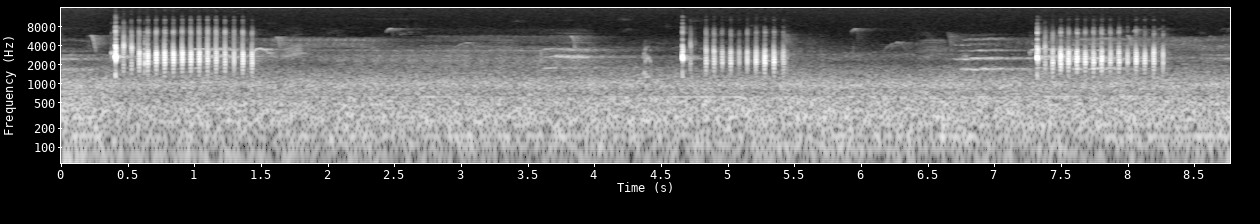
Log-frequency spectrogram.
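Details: Blue jay calling: three bursts of rapid, dry, buzzy clicks, each about a second long, spaced roughly three seconds apart, with faint thin whistles of other birds between bursts.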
